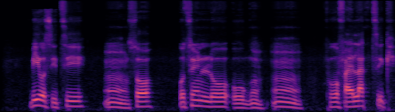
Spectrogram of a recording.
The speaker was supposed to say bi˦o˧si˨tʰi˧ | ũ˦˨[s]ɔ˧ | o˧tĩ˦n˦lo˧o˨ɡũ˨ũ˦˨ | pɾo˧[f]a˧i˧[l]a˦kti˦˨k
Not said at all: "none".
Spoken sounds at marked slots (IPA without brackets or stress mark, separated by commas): s, f, l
